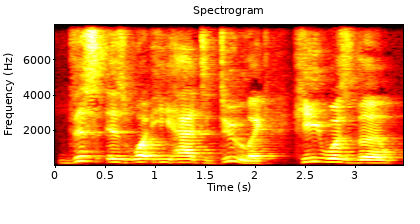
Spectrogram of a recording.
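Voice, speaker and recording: High-voiced man vlogging in echoey room. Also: slow pace, a little mellow. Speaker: tabletop gaming vlogger. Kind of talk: casual, rambling vlog talk.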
